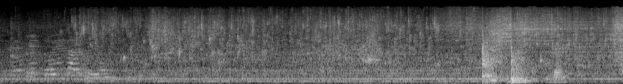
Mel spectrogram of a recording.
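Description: Water runs steadily into a vessel while dal lentils are swished and rinsed, with a brief louder slosh near the end and a voice speaking over it.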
